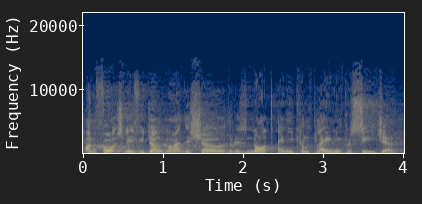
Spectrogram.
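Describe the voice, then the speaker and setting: A man's voice: a little high, fast talker, heavy background noise. A man hosting a stand-up comedy show on a theatre stage, playfully teasing the audience. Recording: echoey theatre with loud crowd.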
